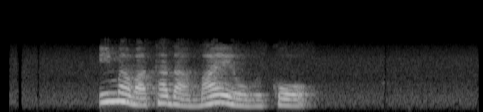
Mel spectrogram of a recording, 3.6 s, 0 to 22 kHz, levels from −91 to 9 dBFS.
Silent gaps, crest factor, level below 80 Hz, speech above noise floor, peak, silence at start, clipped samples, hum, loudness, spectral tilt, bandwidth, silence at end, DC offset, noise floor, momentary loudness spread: none; 18 dB; -82 dBFS; 34 dB; -12 dBFS; 0.75 s; under 0.1%; none; -27 LUFS; -9 dB/octave; 5.8 kHz; 1.25 s; under 0.1%; -59 dBFS; 7 LU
